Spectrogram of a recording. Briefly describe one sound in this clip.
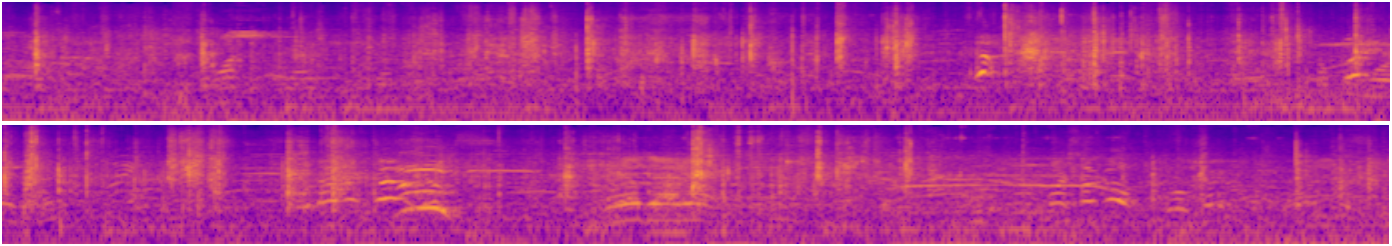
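Street hockey sticks clack and scrape on asphalt.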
